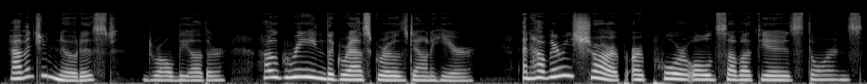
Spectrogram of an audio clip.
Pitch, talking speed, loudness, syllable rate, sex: 235 Hz, 150 wpm, -17 LUFS, 4.3 syllables/s, female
